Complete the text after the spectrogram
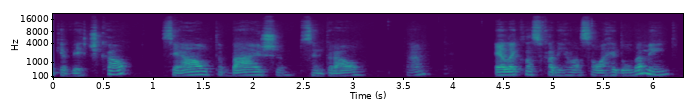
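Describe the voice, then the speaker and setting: A young man teaching a recorded class. He explains step by step and keeps checking that students follow him. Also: a little high.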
